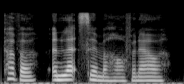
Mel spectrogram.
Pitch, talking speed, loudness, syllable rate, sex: 190 Hz, 230 wpm, -17 LUFS, 5.6 syllables/s, female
